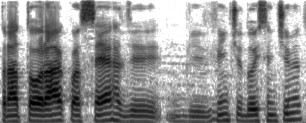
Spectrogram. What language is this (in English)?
Portuguese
